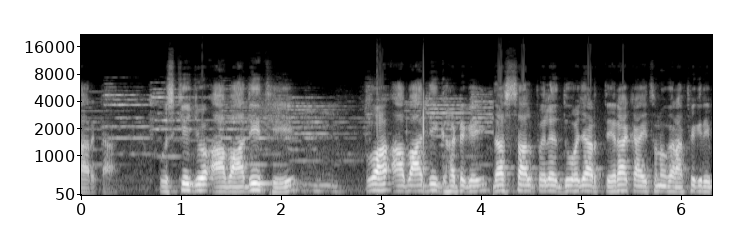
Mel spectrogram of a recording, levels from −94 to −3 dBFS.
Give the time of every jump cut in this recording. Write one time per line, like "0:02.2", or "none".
0:04.1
